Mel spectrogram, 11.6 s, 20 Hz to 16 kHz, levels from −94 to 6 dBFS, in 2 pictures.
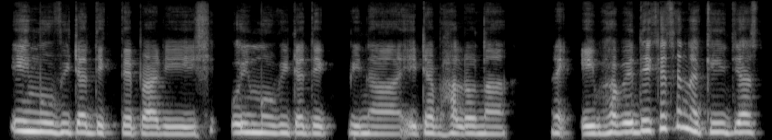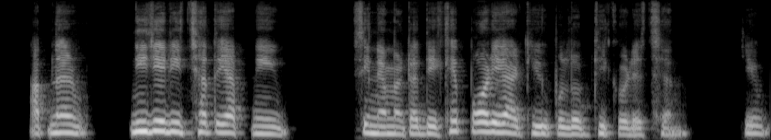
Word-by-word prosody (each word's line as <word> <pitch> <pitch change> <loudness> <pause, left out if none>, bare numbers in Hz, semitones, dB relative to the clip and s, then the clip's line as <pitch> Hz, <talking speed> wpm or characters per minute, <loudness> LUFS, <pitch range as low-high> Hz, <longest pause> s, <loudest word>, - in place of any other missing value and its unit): "এই 260 - +8
মুভিটা 230 -1 +2
দেখতে 210 0 -2
পারিস, 190 -1 -1 0.3
ওই 225 - +3
মুভিটা 210 0 -1
দেখবি 200 +1 -5
না, 195 - -5 0.3
এটা 210 +2 -1
ভালো 200 -1 0
না।" 190 - -4 0.4
না - - -3 0.2
এইভাবে 225 +4 +3
দেখেছেন? 330 +7 +1
নাকি 240 0 0 0.2
জাস্ট 235 -1 0 0.4
আপনার 220 0 +1 0.5
নিজের 255 0 +8
ইচ্ছাতেই 225 0 -2
আপনি 200 -1 -6 0.7
সিনেমাটা 190 -3 0
দেখে 190 +8 -2
পরে 245 -1 +5
আরকি 195 +2 -6
উপলব্ধি 185 0 -3
করেছেন 170 -1 -7 0.5
যে 210 - -6
210 Hz, 140 wpm, -23 LUFS, 195-235 Hz, 0.7 s, এই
